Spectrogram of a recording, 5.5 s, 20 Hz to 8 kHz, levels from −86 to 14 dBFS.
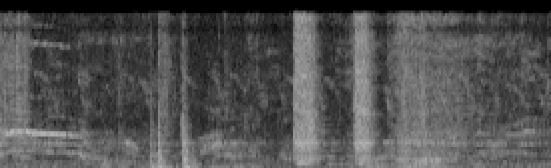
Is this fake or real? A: real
